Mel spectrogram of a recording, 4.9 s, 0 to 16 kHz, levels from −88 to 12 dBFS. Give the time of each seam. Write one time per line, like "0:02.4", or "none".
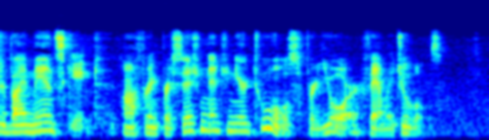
0:01.2

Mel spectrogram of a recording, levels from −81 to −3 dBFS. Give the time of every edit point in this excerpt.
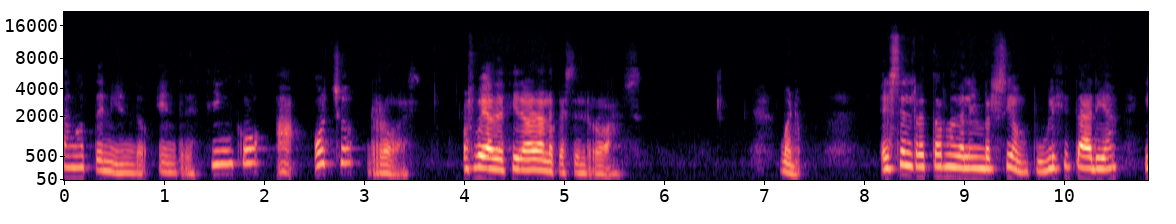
none

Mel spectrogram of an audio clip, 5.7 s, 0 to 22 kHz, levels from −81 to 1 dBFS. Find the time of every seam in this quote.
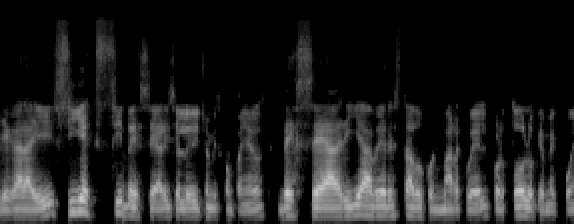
0:01.2
0:02.7

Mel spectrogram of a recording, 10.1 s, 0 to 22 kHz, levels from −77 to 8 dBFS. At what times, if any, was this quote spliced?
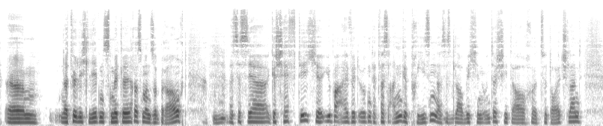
0:02.2
0:03.5

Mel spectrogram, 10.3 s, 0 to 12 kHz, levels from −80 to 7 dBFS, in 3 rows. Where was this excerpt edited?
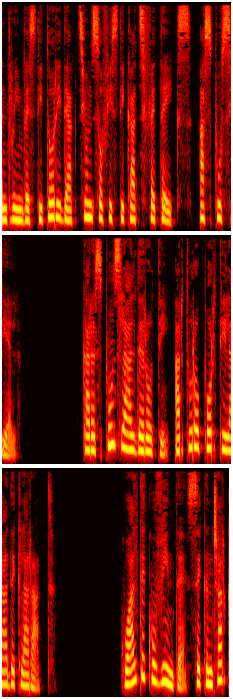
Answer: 0:02.9

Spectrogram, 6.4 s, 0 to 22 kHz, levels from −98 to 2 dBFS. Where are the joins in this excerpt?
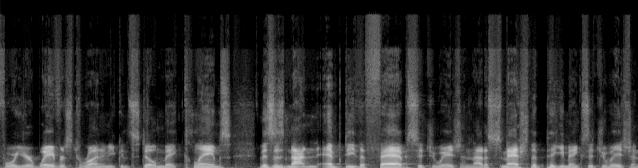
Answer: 0:02.5

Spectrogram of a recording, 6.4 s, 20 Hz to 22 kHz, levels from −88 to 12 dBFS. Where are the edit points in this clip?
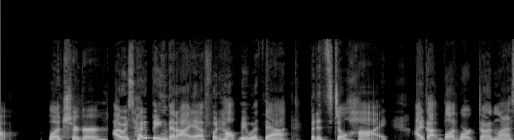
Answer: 0:01.3
0:05.3

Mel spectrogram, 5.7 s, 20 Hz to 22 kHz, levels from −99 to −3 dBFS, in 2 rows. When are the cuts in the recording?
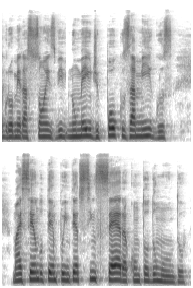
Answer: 0:00.9
0:04.0

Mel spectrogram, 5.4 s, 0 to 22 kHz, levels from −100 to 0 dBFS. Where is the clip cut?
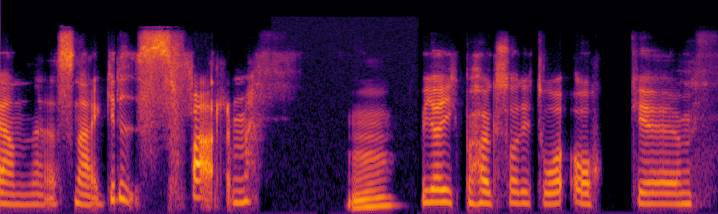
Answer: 0:03.1

